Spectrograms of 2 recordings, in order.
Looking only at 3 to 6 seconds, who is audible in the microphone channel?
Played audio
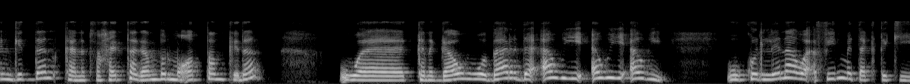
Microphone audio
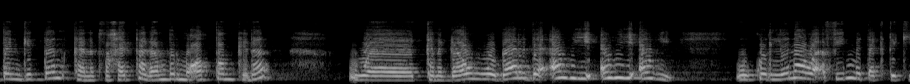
echo only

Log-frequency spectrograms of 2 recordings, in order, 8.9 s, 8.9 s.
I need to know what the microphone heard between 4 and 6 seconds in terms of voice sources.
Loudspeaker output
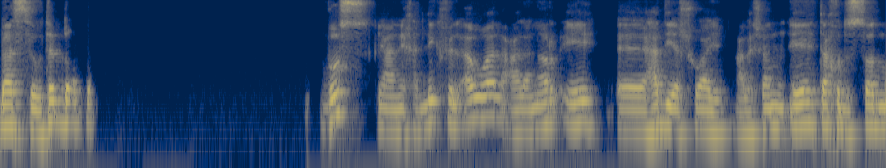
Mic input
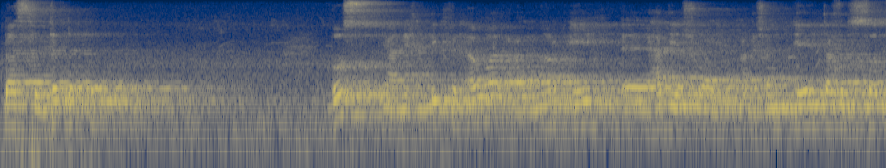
echo only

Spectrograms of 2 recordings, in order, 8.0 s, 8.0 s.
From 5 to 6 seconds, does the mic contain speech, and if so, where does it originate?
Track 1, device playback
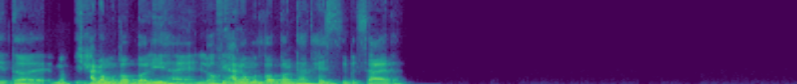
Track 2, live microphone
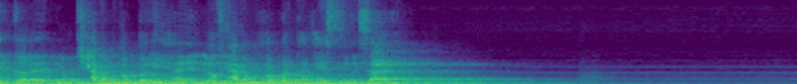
neither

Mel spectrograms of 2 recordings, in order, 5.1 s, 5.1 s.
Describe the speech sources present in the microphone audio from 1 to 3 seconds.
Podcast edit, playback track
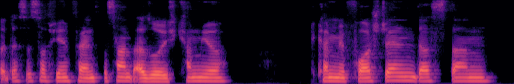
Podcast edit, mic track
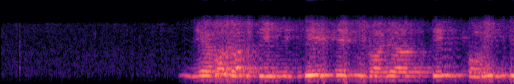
user only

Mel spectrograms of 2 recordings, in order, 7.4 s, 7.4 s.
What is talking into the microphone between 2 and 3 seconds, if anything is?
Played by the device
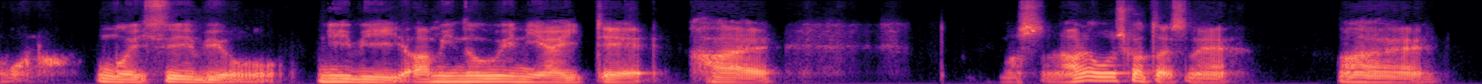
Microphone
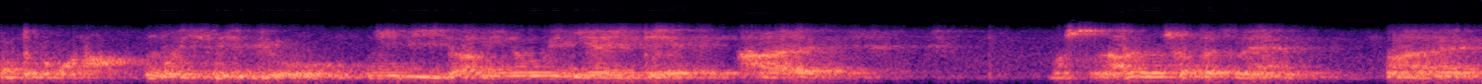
echo only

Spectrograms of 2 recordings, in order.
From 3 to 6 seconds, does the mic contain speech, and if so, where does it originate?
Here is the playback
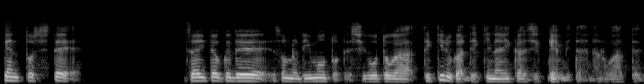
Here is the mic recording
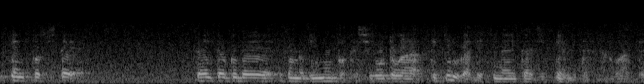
echo only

